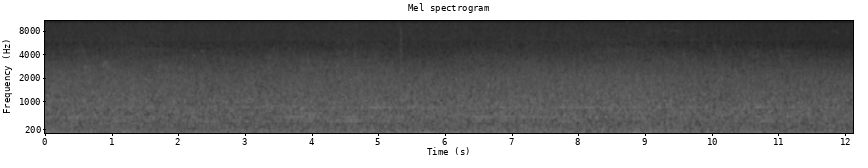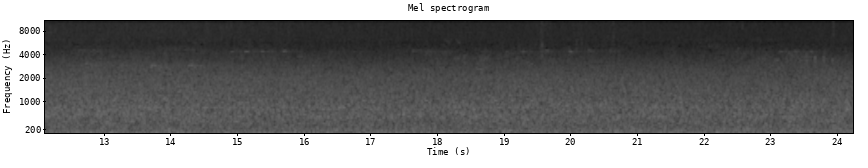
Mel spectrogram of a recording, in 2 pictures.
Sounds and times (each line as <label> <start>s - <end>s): nature 0.0s - 24.2s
